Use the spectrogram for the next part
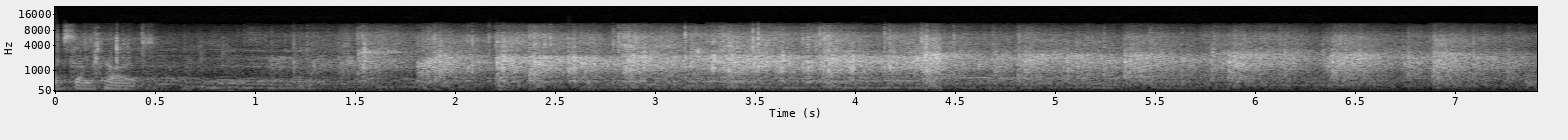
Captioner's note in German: Beifall bei der CDU und dem BÜNDNIS 90/DIE GRÜNEN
